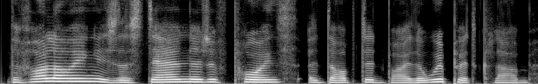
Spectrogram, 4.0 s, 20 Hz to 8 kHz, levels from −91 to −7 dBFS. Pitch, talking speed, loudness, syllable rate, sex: 220 Hz, 180 wpm, -17 LUFS, 4.8 syllables/s, female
